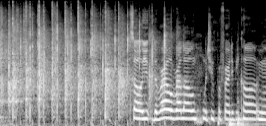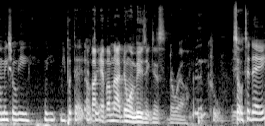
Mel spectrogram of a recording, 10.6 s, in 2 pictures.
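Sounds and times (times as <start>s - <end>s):
applause from a few hands greeting a studio guest: 0.0s - 3.9s
speech: 2.7s - 10.6s.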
